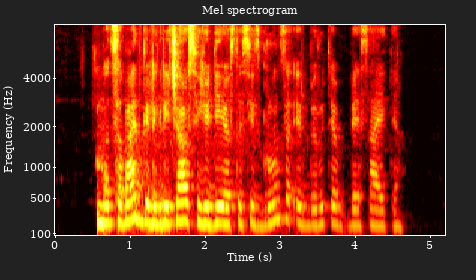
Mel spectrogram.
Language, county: Lithuanian, Panevėžys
